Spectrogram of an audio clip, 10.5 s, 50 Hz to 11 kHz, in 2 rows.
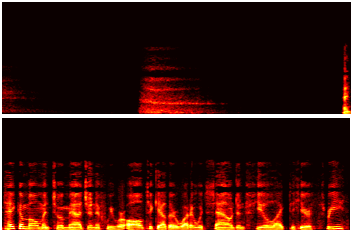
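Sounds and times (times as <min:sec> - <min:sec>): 
soft breathing of audience: 0:00.0 - 0:00.9, 0:02.0 - 0:03.6
speech: 0:05.2 - 0:10.4.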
